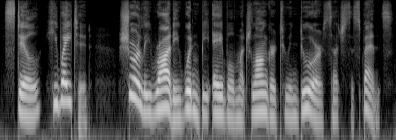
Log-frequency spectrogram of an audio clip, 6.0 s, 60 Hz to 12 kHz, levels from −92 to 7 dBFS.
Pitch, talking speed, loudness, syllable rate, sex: 170 Hz, 140 wpm, -19 LUFS, 4.5 syllables/s, female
